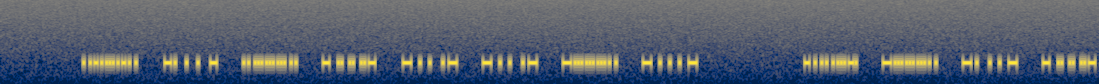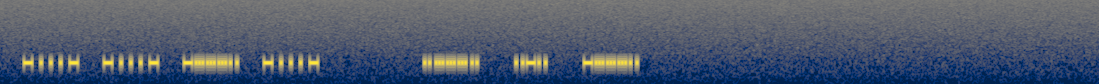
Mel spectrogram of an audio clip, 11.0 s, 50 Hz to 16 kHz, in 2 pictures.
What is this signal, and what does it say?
Hellschreiber (Feld-Hell, 122.5 baud), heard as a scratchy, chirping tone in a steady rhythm, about 980 Hz. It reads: ZUSAMMEN GEWANNEN SIE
